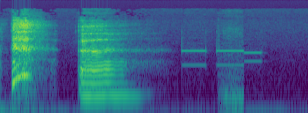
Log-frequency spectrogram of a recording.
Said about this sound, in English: the tension I'm building as I retardedly type these numbers into my phone is palpable.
